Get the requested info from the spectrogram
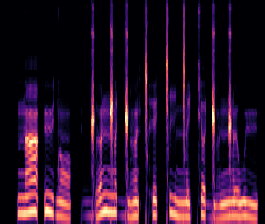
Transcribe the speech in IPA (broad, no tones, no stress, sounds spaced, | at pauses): n ã ʔ y d ɔ̃ | ɡ͡ǁ œ ŋ͡ǁ ə ɡ͡ǁ œ̃ ǀʰ e ǀ i ŋ͡ǀ e c ə ɡ͡ǁ œ̃ ŋ͡ǁ ø w y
